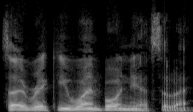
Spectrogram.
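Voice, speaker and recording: A man's voice: low-pitched, sing-song, normal speed, vocal fry, mellow, no room sound, dull audio. A man in his fifties co-hosting a casual podcast, stammering and repeating words as he trails off. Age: 50s. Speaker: podcast co-host. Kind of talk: casual chat.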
